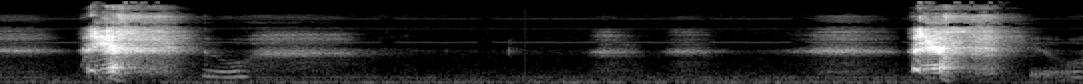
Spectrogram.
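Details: Female with spring allergies, off allergy medicine all weekend, itchy nose and throat: two loud, explosive, wet sneezes a few seconds apart, each with a sharp breathy burst, in a quiet room; repeated sneezing.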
